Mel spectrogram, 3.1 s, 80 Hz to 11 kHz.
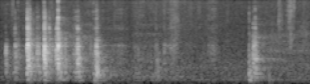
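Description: A bolt on a 2014-2019 Toyota Corolla headlamp assembly is snugged down with a ratchet, giving a quick series of close, crisp clicks followed by a pause and one more short burst.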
